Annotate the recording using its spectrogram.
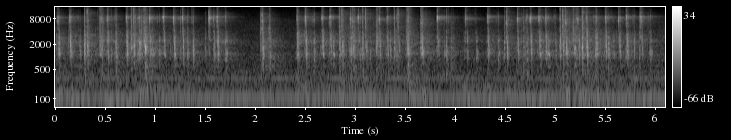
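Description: Typing on a computer keyboard: a quick run of key clicks, a short pause about two seconds in, then a second longer run of typing.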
